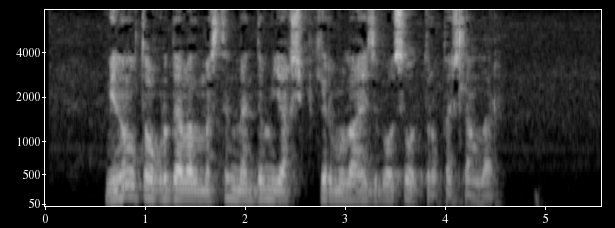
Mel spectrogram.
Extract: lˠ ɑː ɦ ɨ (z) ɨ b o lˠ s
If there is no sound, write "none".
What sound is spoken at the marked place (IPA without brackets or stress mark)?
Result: z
